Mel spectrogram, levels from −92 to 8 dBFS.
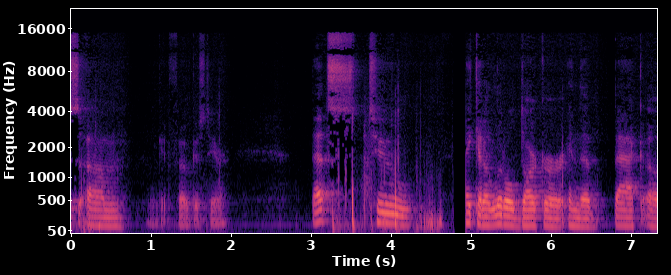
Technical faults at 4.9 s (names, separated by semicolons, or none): intermittent contact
